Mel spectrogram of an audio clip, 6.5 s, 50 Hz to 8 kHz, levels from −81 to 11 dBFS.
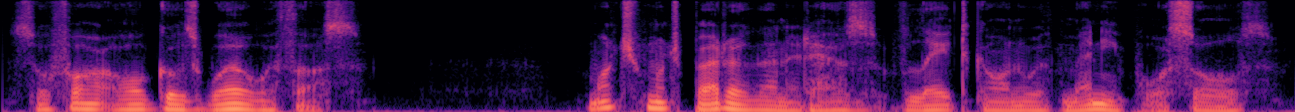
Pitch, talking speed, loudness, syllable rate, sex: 90 Hz, 175 wpm, -19 LUFS, 4.3 syllables/s, male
